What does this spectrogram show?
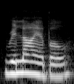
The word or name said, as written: reliable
